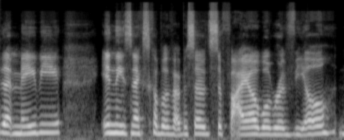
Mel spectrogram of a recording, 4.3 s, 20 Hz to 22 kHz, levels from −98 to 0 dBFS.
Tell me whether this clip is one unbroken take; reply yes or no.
yes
